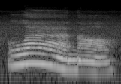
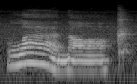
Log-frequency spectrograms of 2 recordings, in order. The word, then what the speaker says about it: lēnāk: Now the first word of the saying, and that word is lēnāk. Lēnāk. In the first syllable of this word, there is the long vowel a, which is pronounced broad in this word.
